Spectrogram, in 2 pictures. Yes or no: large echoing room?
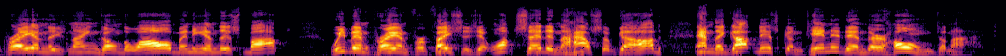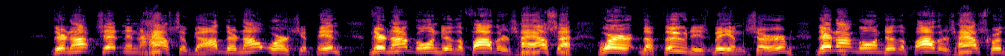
yes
